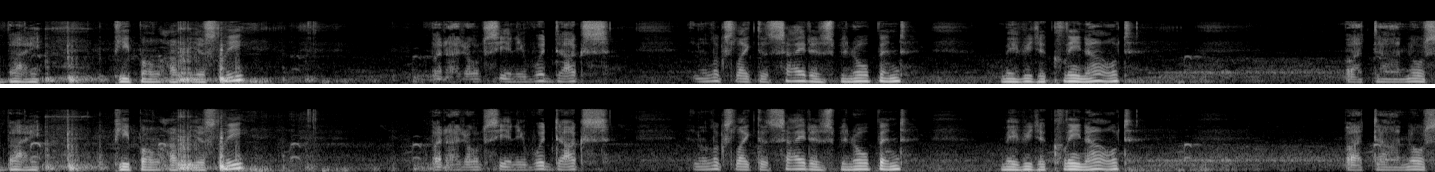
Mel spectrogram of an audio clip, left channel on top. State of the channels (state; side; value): normal; both; correlation 0.54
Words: by people obviously, but I don't see any wood ducks, and it looks like the side has been opened, maybe to clean out, but no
